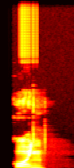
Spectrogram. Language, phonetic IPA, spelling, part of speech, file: Russian, [konʲ], конь, noun, Ru-конь.ogg
- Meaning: 1. horse; male horse 2. steed 3. horse 4. knight (Russian abbreviation: К)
